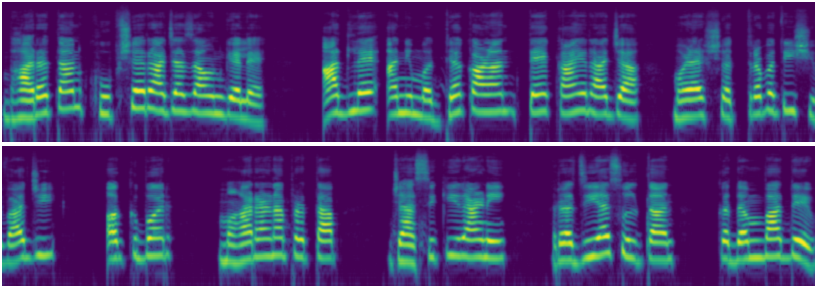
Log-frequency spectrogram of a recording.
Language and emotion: Goan Konkani, neutral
